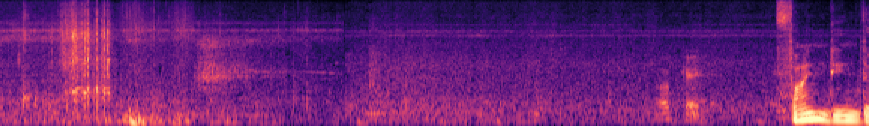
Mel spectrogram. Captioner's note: food crunching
